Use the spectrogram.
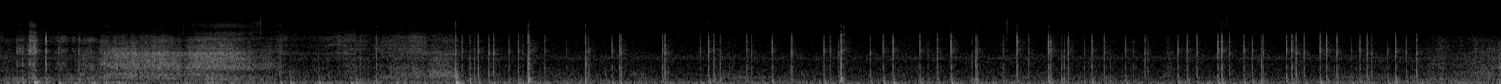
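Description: Long nails scratch across the textured surface of a black glittery cardboard eyeshadow palette lid, making a dry, hissing rasp for the first few seconds. The nails then switch to quick, irregular tapping, producing dozens of short, crisp clicks with a papery, slightly hollow tone against a quiet background.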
